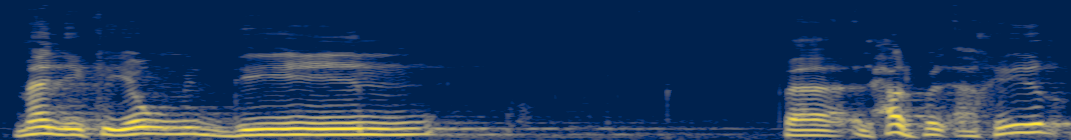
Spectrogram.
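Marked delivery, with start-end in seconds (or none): 0.1-2.2 "مالك يوم الدين" slow and louder, closing on a held n; clear final letter. Shown as a demonstration. Teacher modelling recitation, last letter clearly sounded. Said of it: "يجب أن يظهر ساكنا".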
